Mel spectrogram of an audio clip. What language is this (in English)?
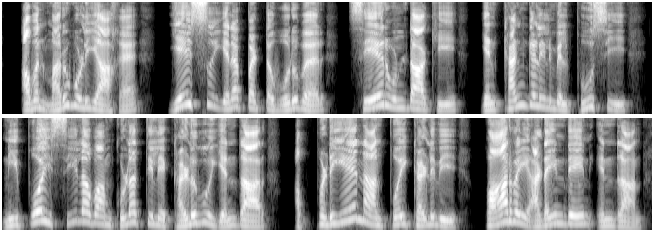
Tamil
